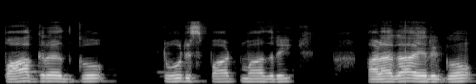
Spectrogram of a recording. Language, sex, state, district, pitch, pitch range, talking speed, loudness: Tamil, male, Karnataka, Chamarajanagar, 140 Hz, 135-145 Hz, 75 wpm, -17 LUFS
